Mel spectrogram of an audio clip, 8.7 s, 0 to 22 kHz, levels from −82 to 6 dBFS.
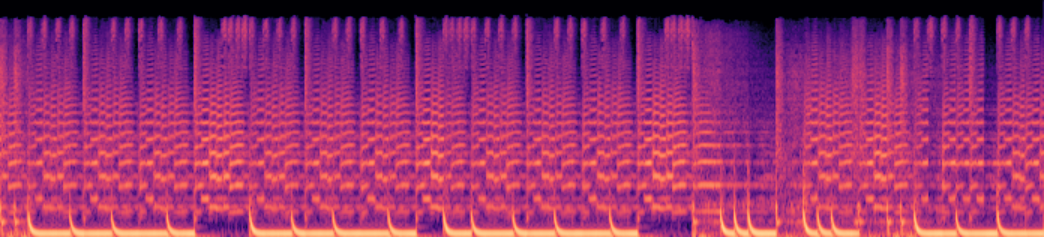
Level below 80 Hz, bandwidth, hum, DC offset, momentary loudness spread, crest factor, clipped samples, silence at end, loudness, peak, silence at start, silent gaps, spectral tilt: -8 dBFS; 16.5 kHz; none; under 0.1%; 2 LU; 6 dB; under 0.1%; 0 s; -8 LUFS; 0 dBFS; 0 s; none; -5 dB/octave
